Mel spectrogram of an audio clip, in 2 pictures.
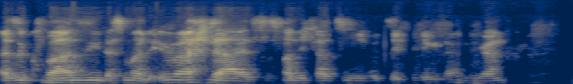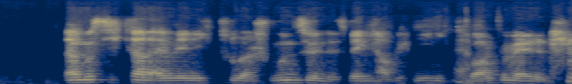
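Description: Flat and monotone, a man talks very fast at a fairly low pitch, with big swings in loudness. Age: 20s. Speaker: police cadet and church media volunteer. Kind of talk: casual chat.

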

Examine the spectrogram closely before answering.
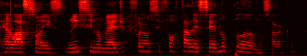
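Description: High-pitched for a man, the voice competes with noticeable background noise. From Brasília (Taguatinga and Asa Norte). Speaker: podcast guest. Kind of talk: casual chat.

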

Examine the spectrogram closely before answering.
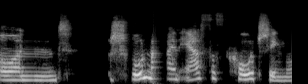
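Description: A woman's somewhat breathy, medium-pitched voice shows ordinary pitch variation, recorded dry and close with no echo. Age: 30s. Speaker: business coach. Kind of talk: interview.

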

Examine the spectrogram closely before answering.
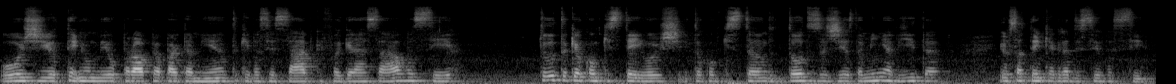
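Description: Delivered at a moderate pace, the somewhat breathy voice has a dark, mellow tone and monotone, flat intonation, with audible room echo. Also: woman, very deep, low pitch for a woman. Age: 50s. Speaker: domestic worker and caregiver. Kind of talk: casual chat.

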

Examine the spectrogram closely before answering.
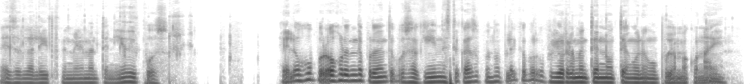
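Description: Talking at a very fast pace, a man with a medium pitch and a dark, mellow tone uses lively intonation in a dry, close sound with no echo. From Baja California Sur, Mexico. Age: 30s. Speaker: gaming content creator. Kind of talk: casual monologue. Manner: halting.

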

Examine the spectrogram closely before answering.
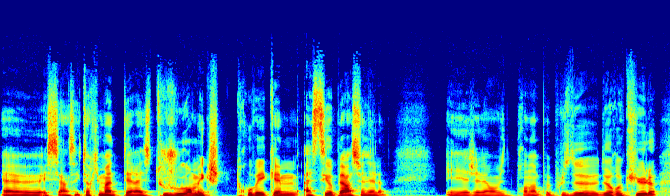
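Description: On a very clean recording with a silent background, a man of medium pitch speaks at a fairly quick pace with fairly even intonation. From Paris area, France. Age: 20s. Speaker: startup founder. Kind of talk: interview. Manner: hesitant, many fillers and repeats.

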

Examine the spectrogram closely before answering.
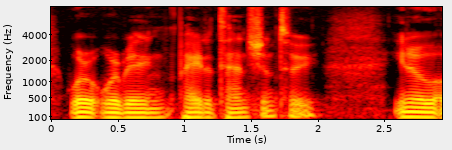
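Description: A man with a very deep, low pitch speaks with a Belfast accent. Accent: Belfast Northern Irish. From Northern Ireland, Belfast. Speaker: business executive and investor. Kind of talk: interview, casual chat. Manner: halting, many repetitions.

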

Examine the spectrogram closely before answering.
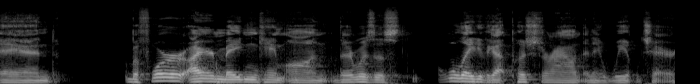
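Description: This man has a plain, everyday voice, pitched fairly low with ordinary pitch variation. He talks at a fairly slow pace. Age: 30s. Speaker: podcast co-host. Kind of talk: casual chat.

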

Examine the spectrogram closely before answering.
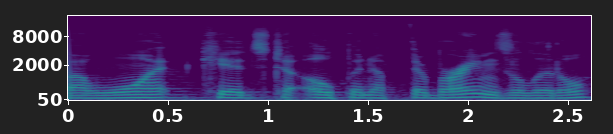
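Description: With a Southern US accent, a man speaks at medium pitch in a monotone, flat intonation. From Arkansas. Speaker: history teacher and podcast co-host. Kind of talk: casual chat.

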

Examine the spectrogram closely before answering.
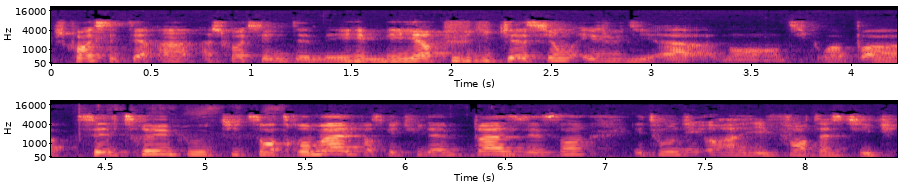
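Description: With hardly any pauses, a man talks at a fairly quick pace in a high pitch with ordinary pitch variation, over noticeable background noise. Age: 20s. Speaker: illustrator and self-published game author. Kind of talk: casual interview.

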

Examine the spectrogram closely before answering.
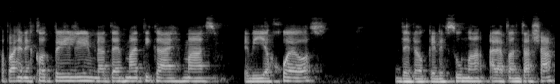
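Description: In a Rioplatense accent, a woman speaks at a moderate pace and a very deep, low pitch, with very even loudness and monotone, flat intonation. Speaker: podcast co-host. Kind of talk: casual chat.

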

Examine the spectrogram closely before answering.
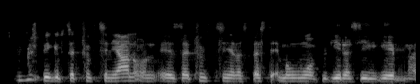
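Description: Against a quiet background, a man talks at a moderate pace with fairly high pitch in a dry, close sound with no echo. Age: 30s. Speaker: recruitment company founder, gamer. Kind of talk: interview. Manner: halting, many fillers.

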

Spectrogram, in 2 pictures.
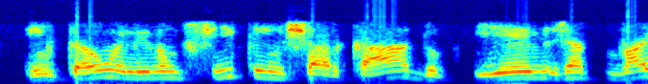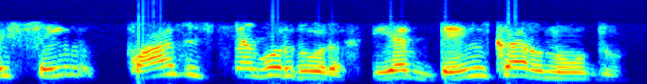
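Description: With a São Paulo accent, a man talks at a fairly slow pace in a high voice with lively intonation. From São Paulo state, Brazil. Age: 30s. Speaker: event organizer. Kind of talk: interview.

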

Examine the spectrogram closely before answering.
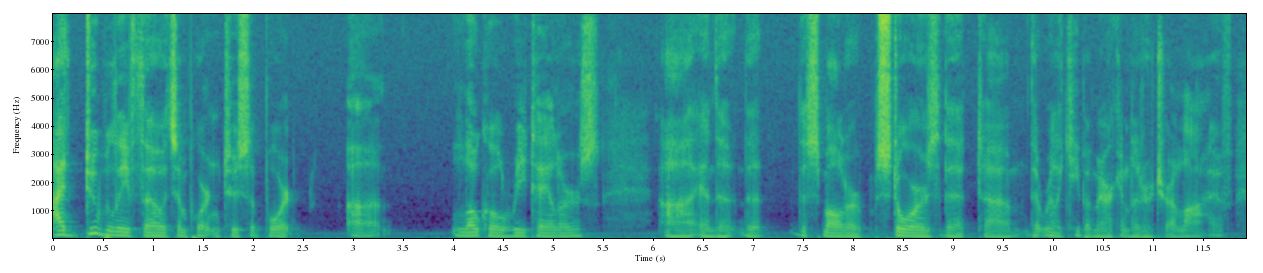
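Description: At a fairly slow pace, a somewhat breathy voice talks with ordinary pitch variation. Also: man, fairly low pitch for a man. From Texas. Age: 60s. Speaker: poet and novelist. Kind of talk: poetry reading and interview. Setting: radio studio.

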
